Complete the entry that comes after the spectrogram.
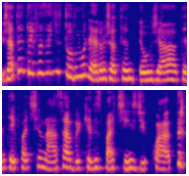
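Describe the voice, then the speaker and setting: Her high voice carries at a moderate pace as this woman speaks with hardly any pauses and ordinary pitch variation. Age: 20s. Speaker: branding and content strategist. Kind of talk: casual chat.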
